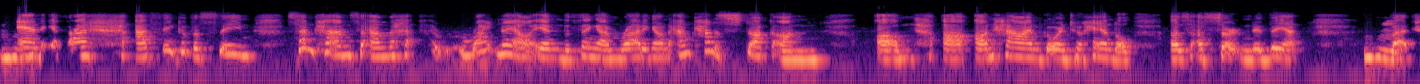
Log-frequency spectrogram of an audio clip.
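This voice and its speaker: A woman with an Oklahoma accent speaks at a high pitch and a fairly slow pace. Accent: Oklahoma US Southern-Midwestern. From western Oklahoma. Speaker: author, retired teacher. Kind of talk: interview. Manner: halting, with fillers and repeats.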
